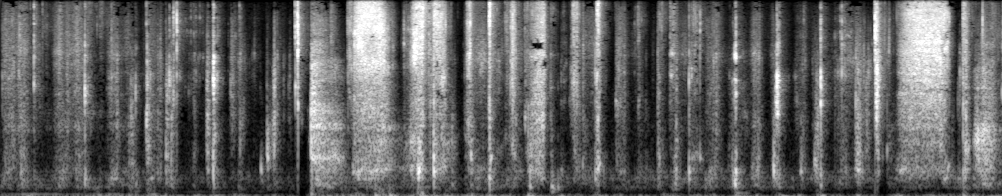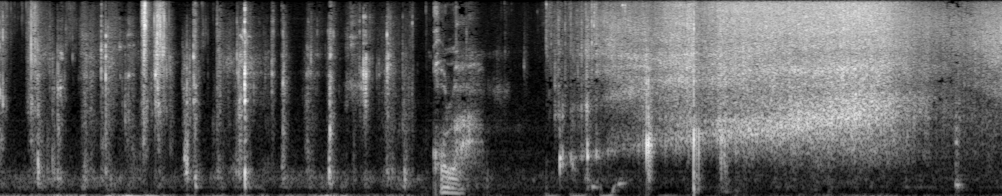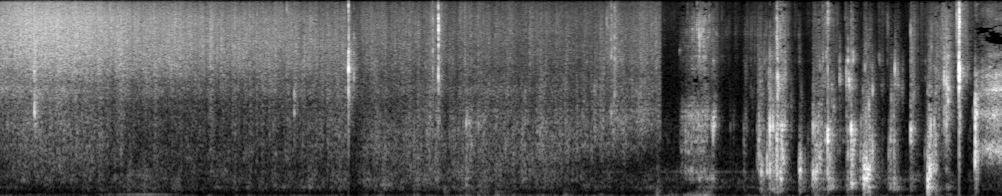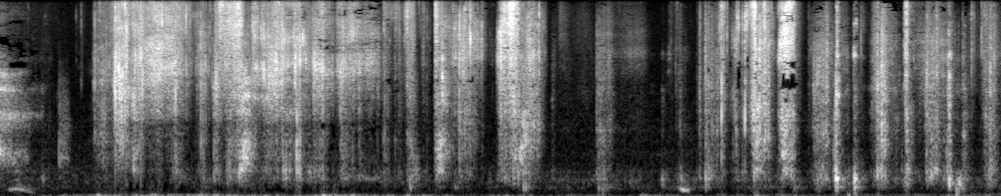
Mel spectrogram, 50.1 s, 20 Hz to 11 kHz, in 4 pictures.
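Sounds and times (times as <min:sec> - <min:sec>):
crunching and eating sounds: 0:00.0 - 0:18.0, 0:24.4 - 0:37.2, 0:38.0 - 0:50.0
cola pouring into glass: 0:19.4 - 0:27.3
foam fizzing: 0:20.0 - 0:33.3.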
